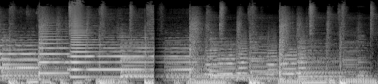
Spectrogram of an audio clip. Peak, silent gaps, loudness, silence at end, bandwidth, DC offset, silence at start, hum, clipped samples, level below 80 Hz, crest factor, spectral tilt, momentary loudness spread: 0 dBFS; none; -13 LUFS; 0 s; over 20 kHz; under 0.1%; 0 s; none; under 0.1%; -20 dBFS; 12 dB; -5 dB/octave; 5 LU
